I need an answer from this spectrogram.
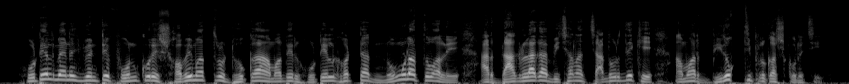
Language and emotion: Bengali, disgusted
